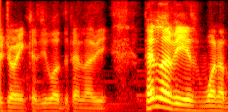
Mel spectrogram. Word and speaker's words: Pen Levi: Pen Levi? Is that okay? Is Pen Levi.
